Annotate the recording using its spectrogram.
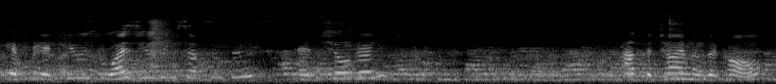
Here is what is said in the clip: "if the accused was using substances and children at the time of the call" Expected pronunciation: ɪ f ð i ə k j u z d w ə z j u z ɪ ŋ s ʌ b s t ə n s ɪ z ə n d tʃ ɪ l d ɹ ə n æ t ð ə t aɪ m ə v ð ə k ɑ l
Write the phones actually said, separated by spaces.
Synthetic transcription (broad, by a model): ɪ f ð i ə k j u z d w ə z j u z ɪ ŋ s ʌ b s t ə n s ɪ z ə n tʃ ɪ l d ɹ ə n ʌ t ð ə t aɪ m ə v ð ə k ɑ l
